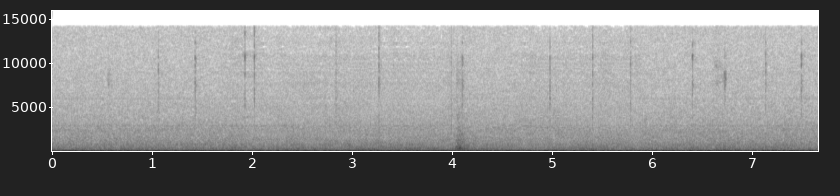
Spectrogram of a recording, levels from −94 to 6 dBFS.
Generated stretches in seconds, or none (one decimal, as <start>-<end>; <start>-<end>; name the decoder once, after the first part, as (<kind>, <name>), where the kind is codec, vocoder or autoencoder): 1.8-4.0 (codec, SNAC); 4.6-5.9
